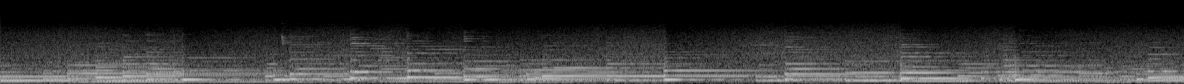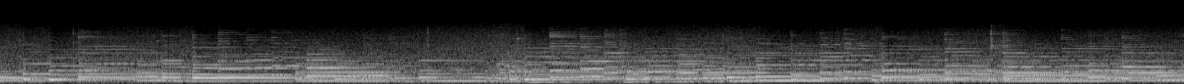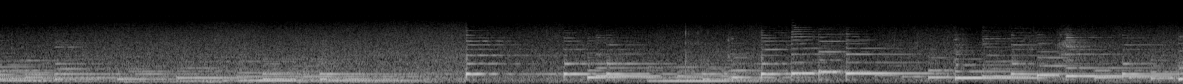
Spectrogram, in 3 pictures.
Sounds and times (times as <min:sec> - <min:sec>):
Acoustic guitar: 0:00.0 - 0:35.5
Strum: 0:00.0 - 0:35.5.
